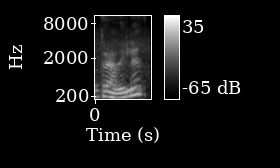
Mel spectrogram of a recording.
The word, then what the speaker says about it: traveled: Quedaría escrito traveled. Yo lo pronuncio traveled con una D al final.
